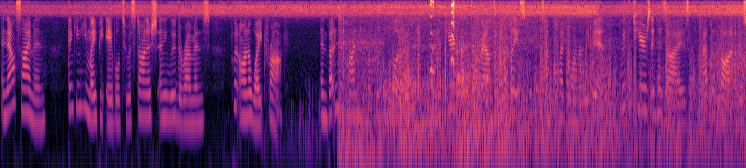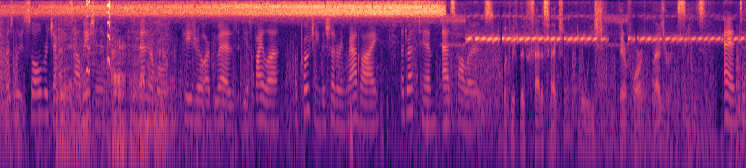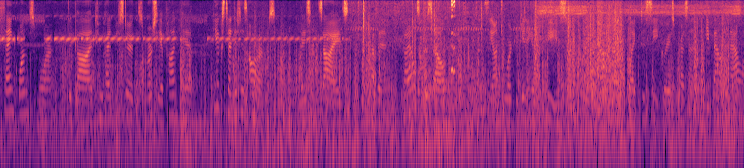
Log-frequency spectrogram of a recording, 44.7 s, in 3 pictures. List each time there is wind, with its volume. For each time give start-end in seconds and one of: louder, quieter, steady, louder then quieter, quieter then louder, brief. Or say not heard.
6.8-44.6 quieter then louder.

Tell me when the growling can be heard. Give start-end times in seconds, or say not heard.
8.0-10.2, 16.0-18.5, 38.2-39.1.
